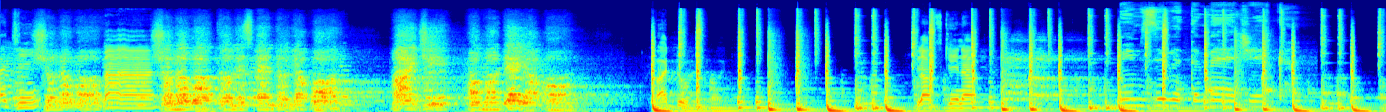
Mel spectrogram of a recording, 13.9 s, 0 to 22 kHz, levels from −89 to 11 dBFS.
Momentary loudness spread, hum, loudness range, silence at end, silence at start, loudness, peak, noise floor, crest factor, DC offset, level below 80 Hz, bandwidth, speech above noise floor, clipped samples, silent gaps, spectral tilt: 6 LU; none; 2 LU; 0 s; 0 s; -17 LUFS; 0 dBFS; -42 dBFS; 16 dB; under 0.1%; -26 dBFS; over 20 kHz; 25 dB; under 0.1%; none; -5 dB/octave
